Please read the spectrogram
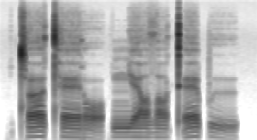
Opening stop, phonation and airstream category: aspirated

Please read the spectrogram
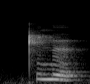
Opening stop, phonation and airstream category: aspirated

